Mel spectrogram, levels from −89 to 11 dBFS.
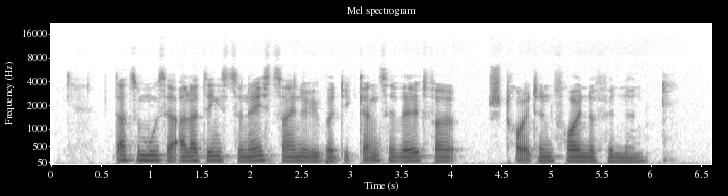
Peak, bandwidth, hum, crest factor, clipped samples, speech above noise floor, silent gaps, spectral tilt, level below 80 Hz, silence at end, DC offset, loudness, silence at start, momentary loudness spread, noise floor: -10 dBFS; 11.5 kHz; none; 18 dB; under 0.1%; 30 dB; none; -8 dB/octave; -52 dBFS; 0.45 s; under 0.1%; -28 LUFS; 0.65 s; 12 LU; -58 dBFS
